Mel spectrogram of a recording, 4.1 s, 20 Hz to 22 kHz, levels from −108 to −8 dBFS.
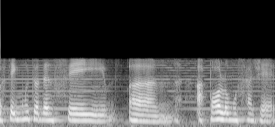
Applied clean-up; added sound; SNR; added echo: none; Bowed string instrument; 19 dB; none.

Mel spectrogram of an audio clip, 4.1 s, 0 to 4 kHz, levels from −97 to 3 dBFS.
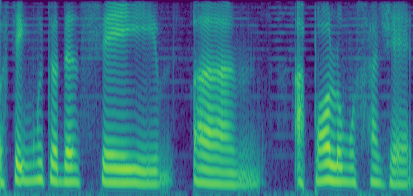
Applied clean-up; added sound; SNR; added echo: neural separator model SepFormer WHAM!.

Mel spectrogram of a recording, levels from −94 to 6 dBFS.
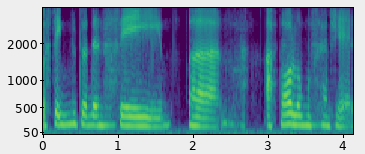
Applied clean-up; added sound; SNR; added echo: neural diffusion model UNIVERSE++.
